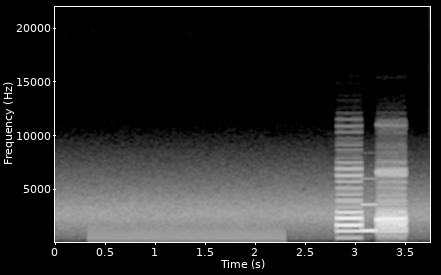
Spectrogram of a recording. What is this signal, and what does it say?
Caller ID data burst, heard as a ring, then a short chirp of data, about 1200 baud.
